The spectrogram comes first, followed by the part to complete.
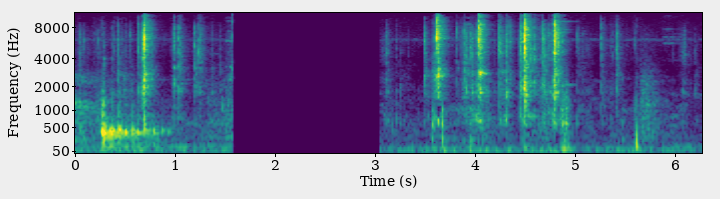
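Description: Hard plastic clicking and clattering as the DX Gosei Tiger toy is handled and its parts are moved. Quick runs of sharp clicks come at the start and again past the middle, with about a second and a half of dead silence between them.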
